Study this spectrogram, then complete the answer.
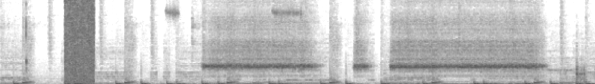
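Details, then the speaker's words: Cheyenne Thunder tattoo machine, motor powered directly, bypassing the board: a high, steady whine in short bursts, the small motor spinning freely; the motor is healthy and the fault is a coil that came off the circuit board. "вы слышите мотор у нас живой поэтому причина вот в этой катушке"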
